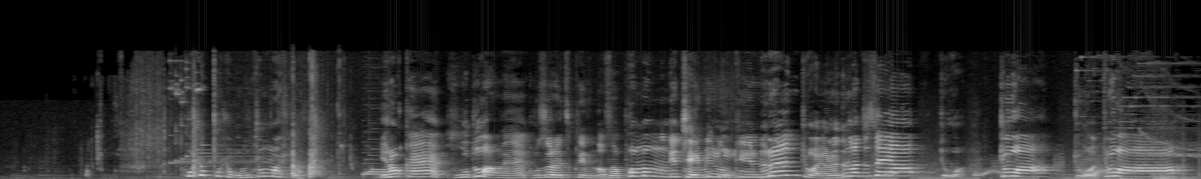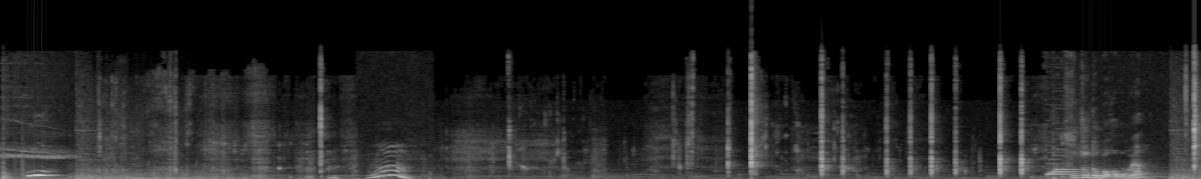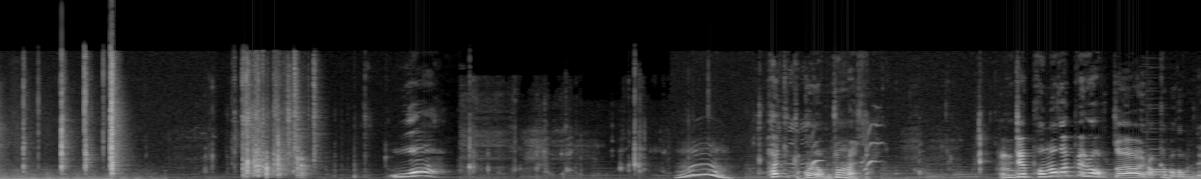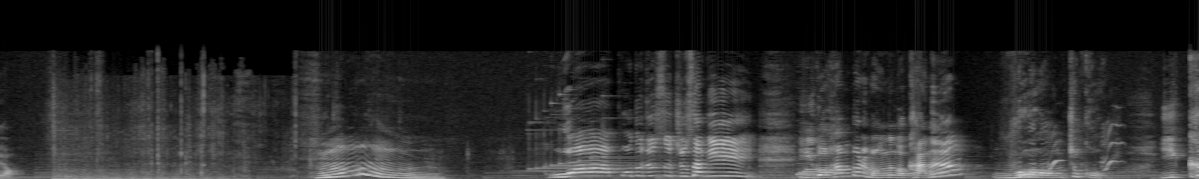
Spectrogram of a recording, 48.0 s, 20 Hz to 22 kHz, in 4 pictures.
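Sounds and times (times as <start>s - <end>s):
soft background music: 0.0s - 48.0s
chocolate chewing and crunching: 0.6s - 1.6s, 14.8s - 22.0s, 28.6s - 34.0s.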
